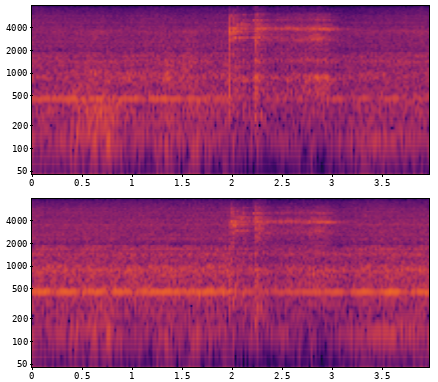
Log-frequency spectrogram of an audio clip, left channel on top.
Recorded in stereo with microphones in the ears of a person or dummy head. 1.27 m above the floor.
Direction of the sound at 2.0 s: 35° left (ahead or behind).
